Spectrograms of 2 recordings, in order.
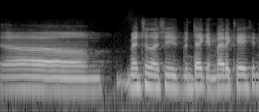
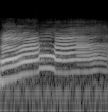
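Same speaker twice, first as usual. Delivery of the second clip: high mock scream. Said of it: "I didn't appreciate her screams".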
